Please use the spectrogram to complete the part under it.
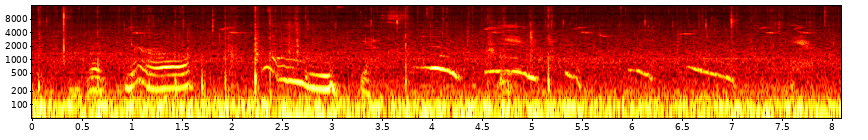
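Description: A small dog whines in high, sliding cries.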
